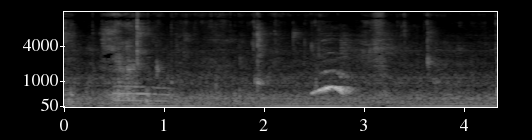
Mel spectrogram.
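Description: Wet mouth sounds of eating seafood: slurping and sucking, with small clicks and a brief rising-then-falling tone about two and a half seconds in.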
